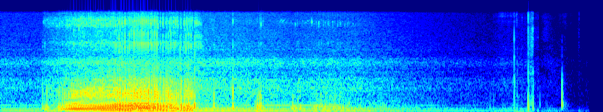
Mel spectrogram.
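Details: Duchess, a puppy who has been very sleepy recently, gives one loud, rough, rattling snore lasting about a second and a half, fading into quieter breathing; snoring.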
